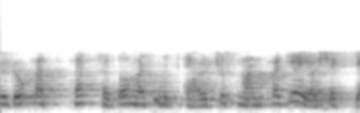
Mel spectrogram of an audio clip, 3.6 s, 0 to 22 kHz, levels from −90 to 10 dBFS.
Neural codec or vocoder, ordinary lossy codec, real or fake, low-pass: none; AAC, 16 kbps; real; 7.2 kHz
